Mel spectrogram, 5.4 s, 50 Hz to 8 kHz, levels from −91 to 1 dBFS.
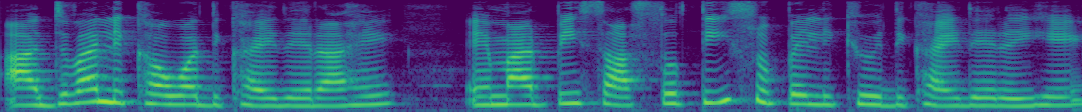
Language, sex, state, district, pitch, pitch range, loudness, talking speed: Hindi, female, Bihar, Darbhanga, 240 Hz, 225-270 Hz, -22 LUFS, 200 wpm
